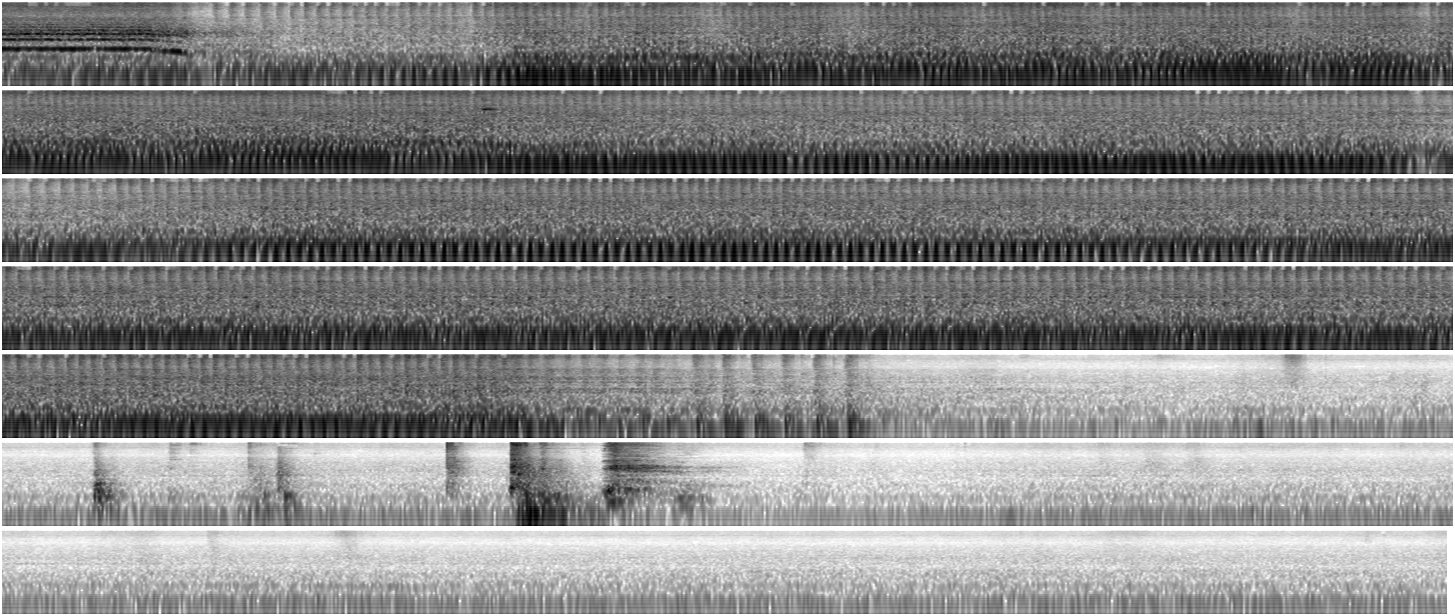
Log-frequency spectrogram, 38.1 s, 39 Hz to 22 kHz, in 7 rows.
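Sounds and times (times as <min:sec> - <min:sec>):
car engine running and stalling: 0:00.0 - 0:26.2.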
